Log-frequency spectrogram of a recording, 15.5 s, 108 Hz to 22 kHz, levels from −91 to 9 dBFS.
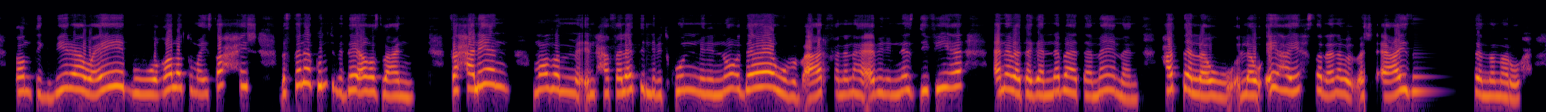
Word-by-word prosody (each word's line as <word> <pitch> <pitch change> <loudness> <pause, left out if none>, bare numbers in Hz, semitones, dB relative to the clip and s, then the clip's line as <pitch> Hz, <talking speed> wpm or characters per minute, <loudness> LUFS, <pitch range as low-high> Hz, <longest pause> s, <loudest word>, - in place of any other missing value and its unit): طنط 285 -1 -1
كبيرة، 300 +8 0
وعيب، 310 +4 +2
وغلط 280 +6 +1
وما 260 -3 -6
يصحش." 365 - -2 0.2
بس 260 - -3
أنا 420 +1 +4
كنت 375 -1 -1
متضايقة 290 0 +2
غصب 275 -3 +1
عنّي. 230 -2 -2 0.4
فحاليًا 350 +4 +3 0.2
معظم 310 -4 0
الحفلات 265 +6 -1
اللي 265 -5 -2
بتكون 295 +4 -4
من 260 -1 -2
النوع 300 +6 -1
ده، 345 +4 +7
وبابقى 235 -6 0
عارفة 260 0 -2
إن 250 - -5
أنا 255 0 -5
هاقابل 255 +3 -1
الناس 275 +4 -3
دي 290 +3 -2
فيها، 350 +3 +2 0.3
أنا 310 +4 +2
باتجنبها 265 +2 +2
تمامًا، 250 -4 -5 0.2
حتى 305 0 +2
لو 235 -3 +1
لو 245 - +1
إيه 320 - +1
هيحصل 295 -2 -2
أنا 255 +3 -2
ما 240 - +3
ببقاش 235 +2 -5
عايزة 280 +5 +2 0.6
إن 240 -3 +1
أنا 230 -1 -4
أروح. 205 0 -6
280 Hz, 165 wpm, -23 LUFS, 255-320 Hz, 0.6 s, ده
